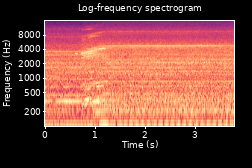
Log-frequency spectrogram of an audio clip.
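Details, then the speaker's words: Haas VF1 7500 rpm spindle run at 6500 rpm with the covers off, not yet warmed up, after gearbox rework: smooth, steady high-pitched whine with no roughness, knocking or wavering; normal healthy spindle. "and yeah with the cover off that sounds really good"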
